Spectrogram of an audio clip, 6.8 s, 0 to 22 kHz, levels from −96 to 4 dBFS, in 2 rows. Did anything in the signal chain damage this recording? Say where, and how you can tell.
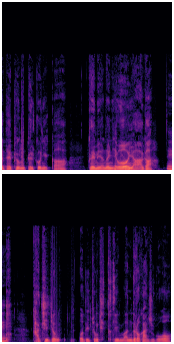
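Yes. Loose connector crackle appears in the analogue wiring, in two bursts, from 0.39 to 0.53 s and from 4.42 to 4.94 s, the second lasting about half a second. Each burst is an irregular scratchy crackle laid over the speech. A worn or dirty contact somewhere in the cable or jack is making and breaking as it shifts, chopping the signal on and off.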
